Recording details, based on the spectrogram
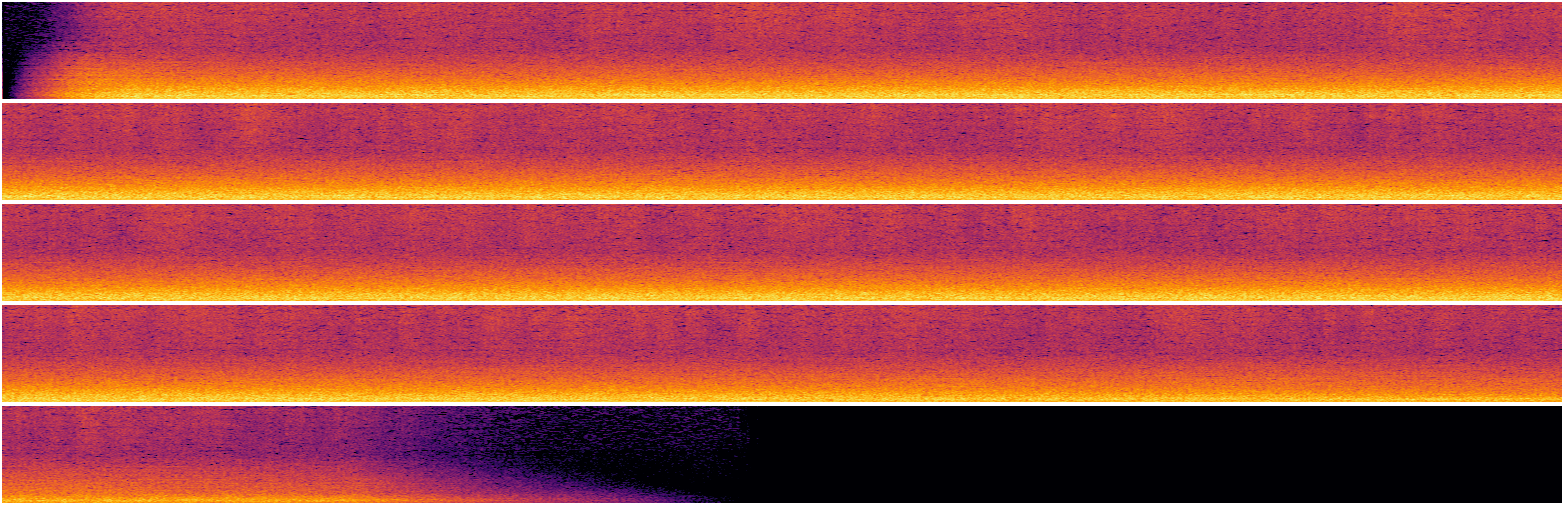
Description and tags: Space ambience: By the sea, atmospheric. Ocean sounds, coast, waves. Recorded and mastered through audio software, no factory samples. Made as an experiment into sound design. Recorded in Ireland.
audio, beach, coast, dunes, field-recording, loop, msfx, ocean, sample, sand, sea, seaside, sea-sound, sfx, shore, water, waves, wind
